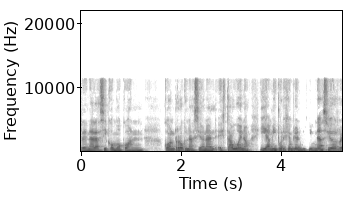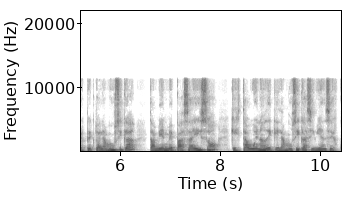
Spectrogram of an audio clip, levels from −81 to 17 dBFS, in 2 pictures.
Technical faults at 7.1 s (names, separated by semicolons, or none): none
